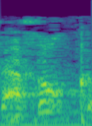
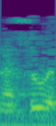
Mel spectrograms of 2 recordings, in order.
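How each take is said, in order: First: The consonant is a deep q sound. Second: The consonant is a glottal stop. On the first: It means to drive on and continue. The speaker calls it right. "بالقاف" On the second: It sounds like the word for worst. The speaker calls it wrong. "مش بالهمزة عشان أسوق دي تبقى وحشة"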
